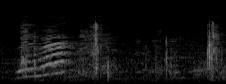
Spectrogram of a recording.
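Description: A cat meowing once: a short call rising in pitch, about a quarter second in, followed by a few faint clicks.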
